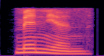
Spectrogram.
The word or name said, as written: minion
